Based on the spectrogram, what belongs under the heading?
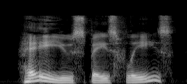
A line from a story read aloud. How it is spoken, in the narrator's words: he cried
